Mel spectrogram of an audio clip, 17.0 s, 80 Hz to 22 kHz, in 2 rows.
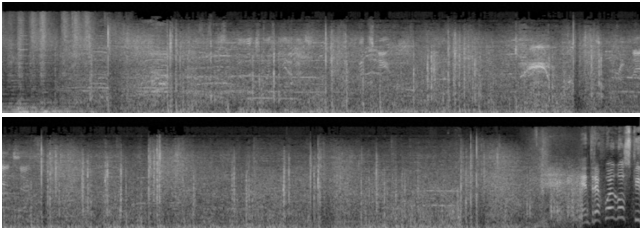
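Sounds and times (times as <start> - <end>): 
music: 0.0 - 1.6
murmuring crowd: 0.0 - 16.2
New Year fireworks display booming and crackling: 0.0 - 17.0.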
